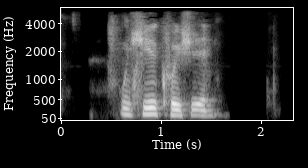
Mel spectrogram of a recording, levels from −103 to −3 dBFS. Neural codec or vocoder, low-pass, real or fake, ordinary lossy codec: codec, 16 kHz, 2 kbps, X-Codec, HuBERT features, trained on LibriSpeech; 5.4 kHz; fake; MP3, 32 kbps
